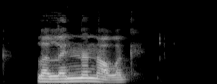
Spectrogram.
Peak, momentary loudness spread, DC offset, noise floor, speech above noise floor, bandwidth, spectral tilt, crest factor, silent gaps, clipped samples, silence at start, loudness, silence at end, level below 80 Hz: -2 dBFS; 16 LU; under 0.1%; -76 dBFS; 60 dB; 10.5 kHz; -7.5 dB/octave; 16 dB; none; under 0.1%; 0.4 s; -17 LUFS; 0.9 s; -60 dBFS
